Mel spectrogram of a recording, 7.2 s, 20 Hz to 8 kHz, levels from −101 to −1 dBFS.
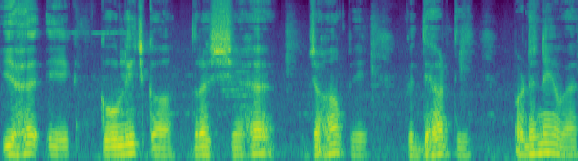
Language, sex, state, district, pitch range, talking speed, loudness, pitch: Hindi, male, Rajasthan, Jaipur, 100-115 Hz, 100 wpm, -16 LUFS, 105 Hz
